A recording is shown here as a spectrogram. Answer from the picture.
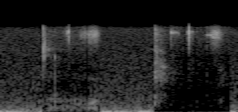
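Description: A quiet pause with a few faint, short clicks, about four of them, over low background noise on the call line.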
